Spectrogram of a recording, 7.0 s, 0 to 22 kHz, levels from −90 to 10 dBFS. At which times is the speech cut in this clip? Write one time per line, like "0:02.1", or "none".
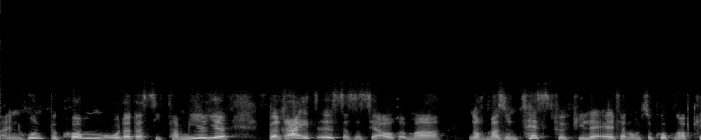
none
